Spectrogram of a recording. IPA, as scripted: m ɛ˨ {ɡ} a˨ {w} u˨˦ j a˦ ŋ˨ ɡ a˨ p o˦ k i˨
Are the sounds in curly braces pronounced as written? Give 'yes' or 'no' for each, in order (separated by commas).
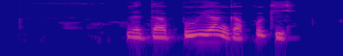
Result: no, no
